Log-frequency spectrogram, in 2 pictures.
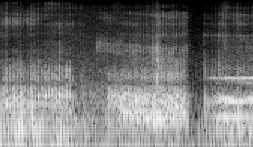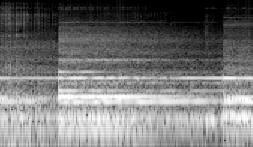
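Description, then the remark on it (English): A cat purrs while being combed on a balcony, in a steady, rumbling rhythm, pausing briefly midway before the purring resumes, now joined by a soft, sustained hum underneath. “And the cat would just, you know, be purring and relaxing, and I would be just sort of in a hypnotic state, just kind of brushing and brushing.”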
